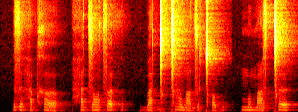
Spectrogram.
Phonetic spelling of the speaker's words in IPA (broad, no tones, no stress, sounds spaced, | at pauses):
z ə h a b x ʌ | h a d͡z ɔ t͡s ʌ θ | b a ɡ͡ǀ ə ɡ͡ǀ a w ɑ d͡z o ǀʰ ɔ b | m o m ɑ z ǀ ə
